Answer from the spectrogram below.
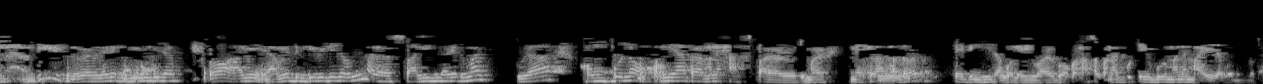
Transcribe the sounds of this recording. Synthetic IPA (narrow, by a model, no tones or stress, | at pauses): duɹabilakɛdudibindʱizabɔ̃amiamidudibindʱizabɔlojasʊalibilakɛtʊmaɹ | puɹaxɔmpuɹnɔɔxɔmijataɹmanɛxaspaɹaɹutʊmaɹmɛhɛlakadɔɹhejbindʱizabɔlojɡiɔaɹuɡɔkɔnasɔkɔnat̚ɡutejbʊɹmanɛmaɹizabɔloiɡɔta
